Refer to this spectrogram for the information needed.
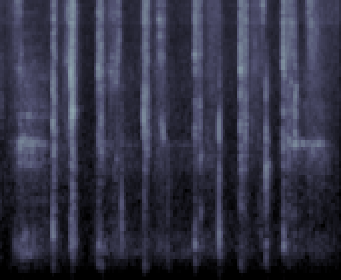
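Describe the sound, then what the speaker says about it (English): A deck of Magical Unicorns oracle cards by Doreen Virtue is shuffled by hand, giving a steady run of crisp riffling flicks and soft card slaps at close range, with no talk over it. "So I'm going to keep shuffling my cards and we will see who wants to say hey."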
